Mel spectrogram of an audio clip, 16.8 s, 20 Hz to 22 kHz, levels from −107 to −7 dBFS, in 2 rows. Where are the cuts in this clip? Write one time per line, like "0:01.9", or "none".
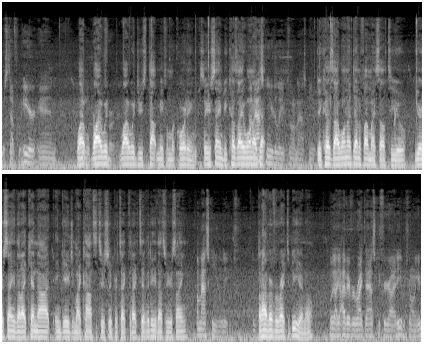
0:03.9
0:08.1
0:12.3
0:13.4
0:14.8

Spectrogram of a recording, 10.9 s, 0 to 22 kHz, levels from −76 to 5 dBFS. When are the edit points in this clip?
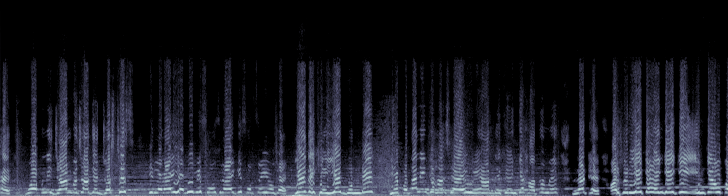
0:04.3

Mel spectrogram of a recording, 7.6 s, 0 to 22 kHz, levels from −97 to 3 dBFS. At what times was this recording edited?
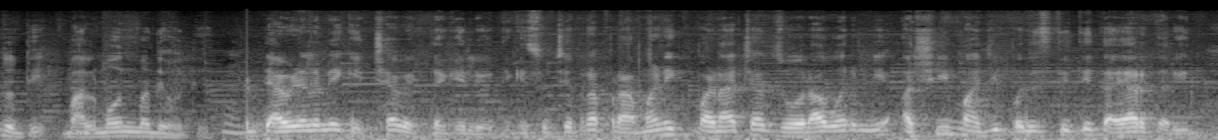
0:01.6

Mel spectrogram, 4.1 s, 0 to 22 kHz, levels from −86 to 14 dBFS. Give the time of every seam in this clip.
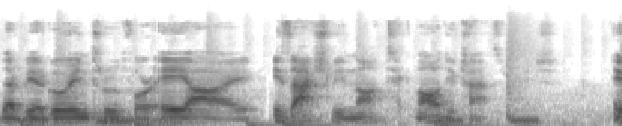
0:01.7

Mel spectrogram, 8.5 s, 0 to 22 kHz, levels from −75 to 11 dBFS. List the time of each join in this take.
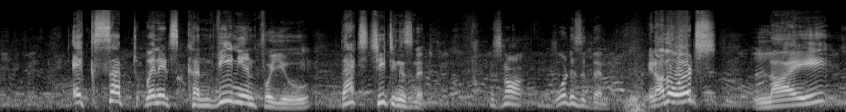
0:06.3

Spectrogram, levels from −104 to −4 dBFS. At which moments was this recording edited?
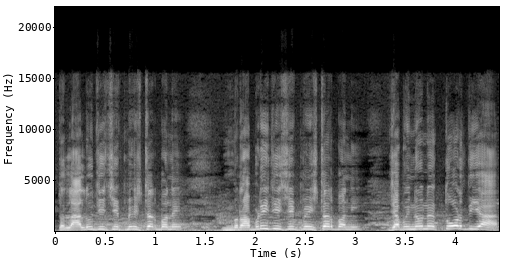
none

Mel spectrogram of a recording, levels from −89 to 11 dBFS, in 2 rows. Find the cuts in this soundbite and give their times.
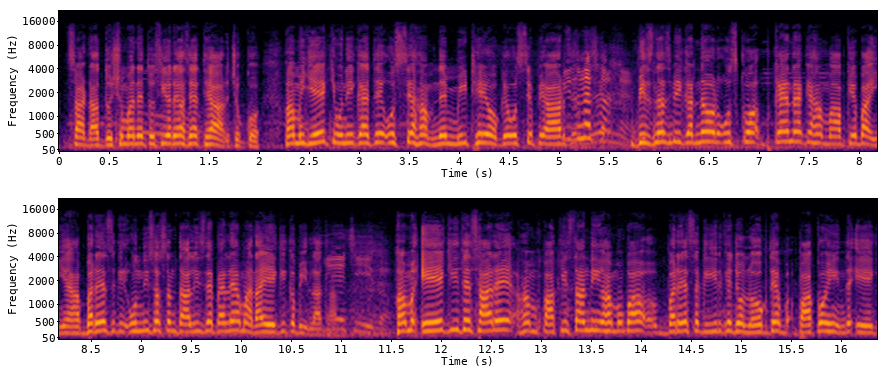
none

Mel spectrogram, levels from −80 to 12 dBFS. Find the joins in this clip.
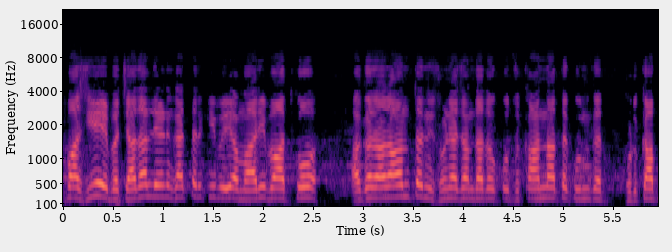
none

